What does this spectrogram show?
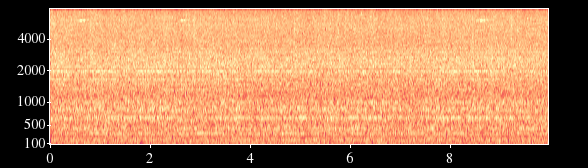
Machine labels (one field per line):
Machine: fan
